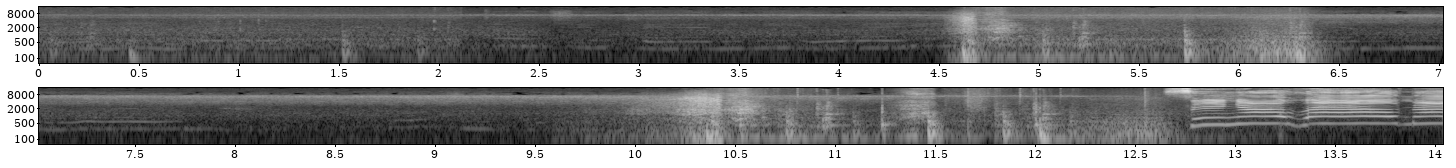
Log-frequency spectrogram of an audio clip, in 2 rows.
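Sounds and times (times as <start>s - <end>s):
rustling swishing bursts: 4.6s - 6.5s, 9.6s - 12.8s.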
